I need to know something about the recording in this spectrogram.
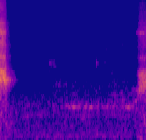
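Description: A woman's short, forceful exhale through pursed lips as she rises from a dumbbell goblet squat, then a quiet stretch. Another exhale begins right at the end.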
